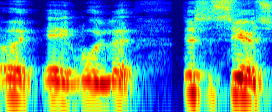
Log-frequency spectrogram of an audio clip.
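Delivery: mock, very low, hushed, condescending, patronising tone. Mocking how he talks to the camera in his serious videos, mock-patronising tone. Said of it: "patronise the viewers and say".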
